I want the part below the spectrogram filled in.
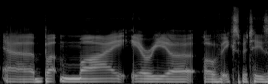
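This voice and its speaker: In a New Zealand accent, a man speaks with flat, monotone intonation on a very clean recording with a silent background and a dry, close sound with no echo. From New Zealand (from age 7, born in Philippines). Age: 40s. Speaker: internet radio host. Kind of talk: live stream monologue. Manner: casual, rambling with fillers.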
